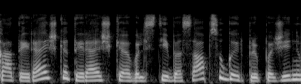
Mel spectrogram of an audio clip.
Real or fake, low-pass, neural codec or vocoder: real; 10.8 kHz; none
